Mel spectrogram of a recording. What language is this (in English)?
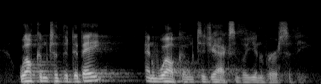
English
